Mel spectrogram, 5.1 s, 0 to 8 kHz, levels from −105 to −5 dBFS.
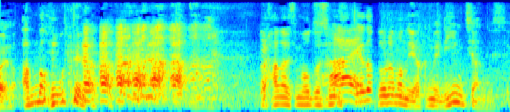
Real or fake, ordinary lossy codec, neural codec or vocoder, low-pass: real; none; none; 7.2 kHz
